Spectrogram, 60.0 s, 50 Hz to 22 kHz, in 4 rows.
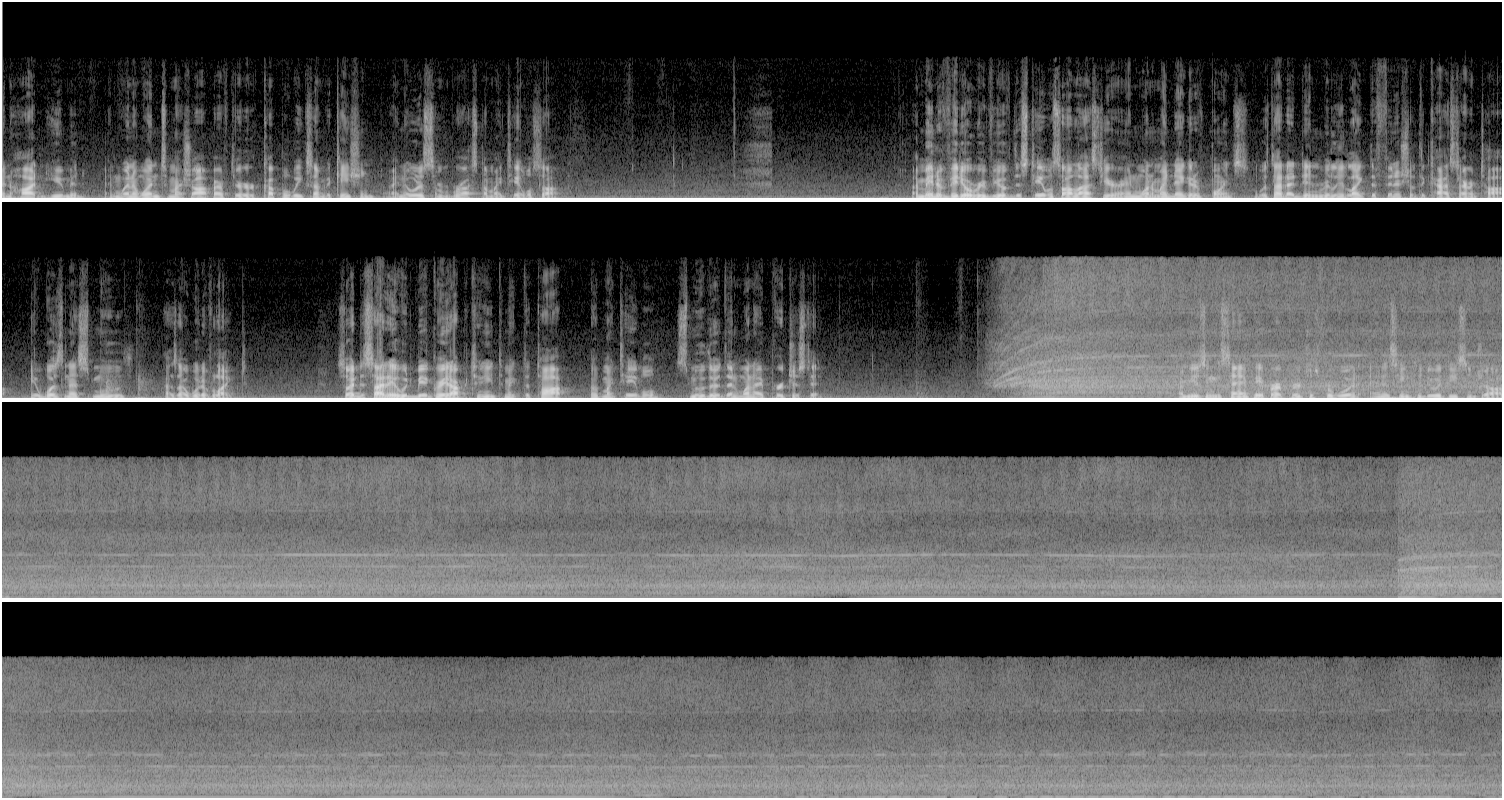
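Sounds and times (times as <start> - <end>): orbit sander humming: 24.8 - 60.0.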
